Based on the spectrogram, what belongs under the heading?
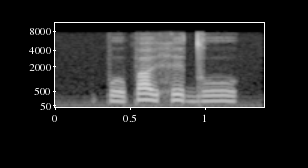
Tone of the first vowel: low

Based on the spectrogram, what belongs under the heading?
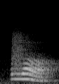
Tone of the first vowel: falling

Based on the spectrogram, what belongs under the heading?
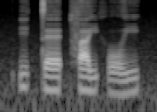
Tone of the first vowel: falling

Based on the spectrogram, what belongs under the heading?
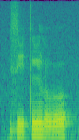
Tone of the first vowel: low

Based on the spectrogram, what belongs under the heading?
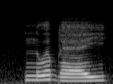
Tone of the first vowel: rising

